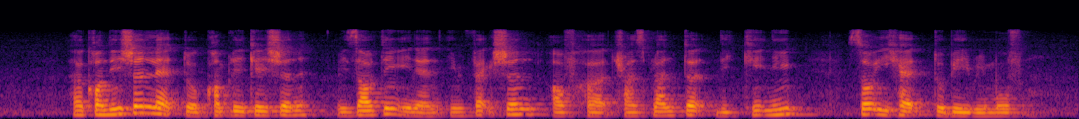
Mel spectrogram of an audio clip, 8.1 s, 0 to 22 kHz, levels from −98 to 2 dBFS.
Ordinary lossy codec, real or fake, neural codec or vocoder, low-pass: none; real; none; none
